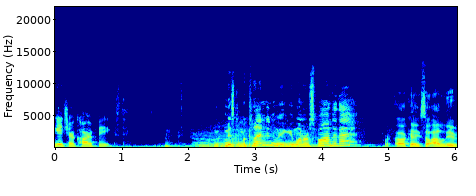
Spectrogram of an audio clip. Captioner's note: spectators murmur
